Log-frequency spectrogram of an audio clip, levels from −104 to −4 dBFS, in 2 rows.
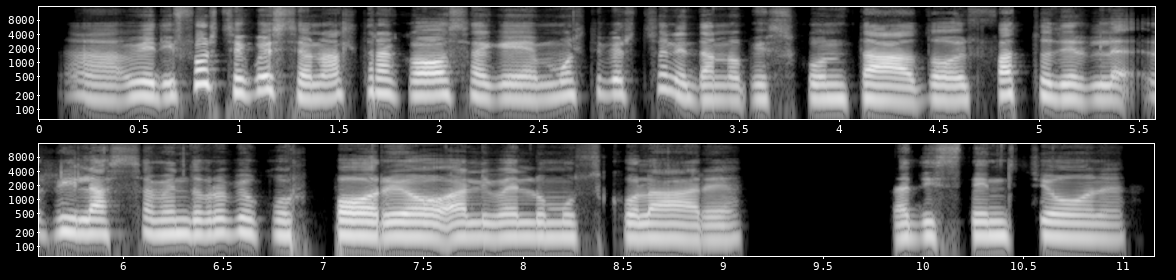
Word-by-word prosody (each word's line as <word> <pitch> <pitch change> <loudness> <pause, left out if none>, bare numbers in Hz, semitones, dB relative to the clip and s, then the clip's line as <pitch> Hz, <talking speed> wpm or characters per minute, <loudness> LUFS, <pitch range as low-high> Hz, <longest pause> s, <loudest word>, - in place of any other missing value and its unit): Ah, 170 -3 -5
vedi 190 -1 +1
forse 325 - +2
questa 255 -6 +1
è - - +3
un'altra 205 +6 -1
cosa 200 -1 +3
che 170 0 0
molte 195 +5 -5
persone 215 +1 -4
danno 165 -1 -3
per 170 +1 -7
scontato, 165 -2 +2
il 160 - -3
fatto 210 +1 -1
del 170 -1 -2 0.2
rilassamento 190 -1 0
proprio 195 +1 -1
corporeo 170 -2 +3
a 160 - +4
livello 165 0 -1
muscolare, 155 -2 -2 0.7
la 155 - -3
distensione. 165 -2 -3
175 Hz, 130 wpm, -23 LUFS, 165-195 Hz, 0.7 s, a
